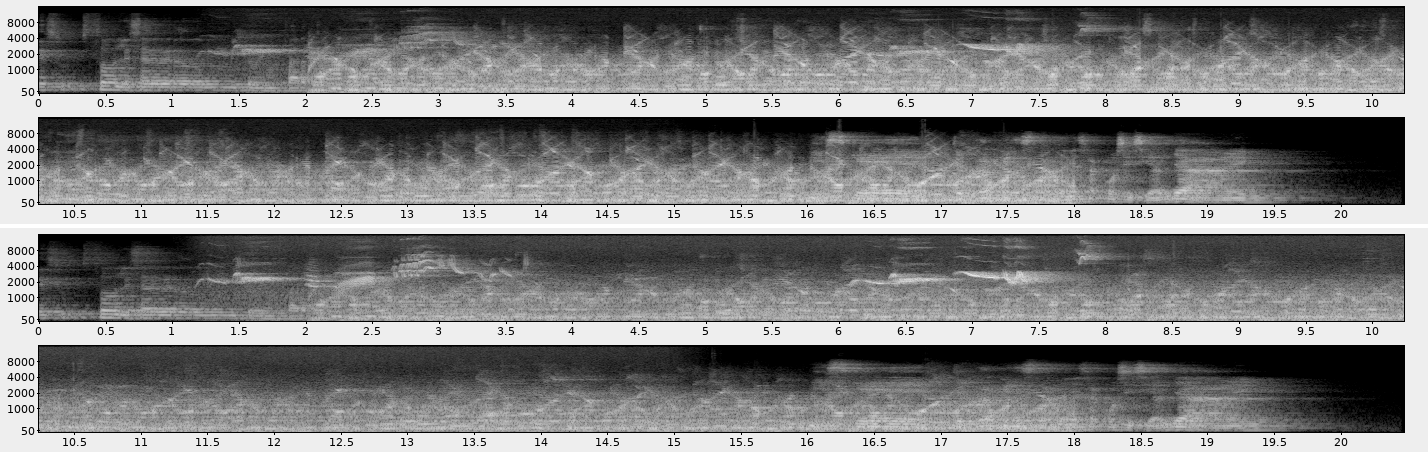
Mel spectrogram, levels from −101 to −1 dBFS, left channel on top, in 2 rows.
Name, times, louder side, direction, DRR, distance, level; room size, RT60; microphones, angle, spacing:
voice 1, 0.0-3.7 4.9-6.7 7.1-11.8 12.4-15.0, left 1 dB, 30° left, 2 dB, 1.3 m, -35 dB
Bird vocalization bird call bird song, 1.2-13.0 14.7-14.9, right 9 dB, 50° right, 0.6 m, -28 dB
sound 1, 2.0-18.0, left 5 dB, 85° left, 0.6 m, -24 dB
voice 2, 15.9-19.3, left 2 dB, 65° left, 4 dB, 1.5 m, -26 dB
14.0 x 6.5 x 8.6 m, 1.1 s
head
